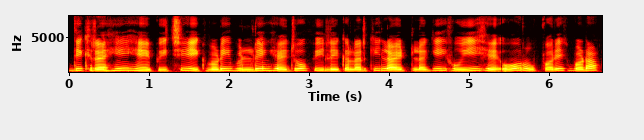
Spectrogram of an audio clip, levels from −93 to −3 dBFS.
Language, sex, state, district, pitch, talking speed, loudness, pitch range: Hindi, female, Madhya Pradesh, Bhopal, 230 Hz, 180 wpm, -15 LUFS, 220-275 Hz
